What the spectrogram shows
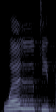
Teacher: alif lam menghadapi huruf qamariah yaitu Kaf maka lam sukun dibunyikan dengan jelas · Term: alif lam qamariyah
